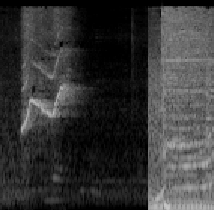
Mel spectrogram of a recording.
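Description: A short whistle that rises, dips and rises again. After a brief silence, loud music with a heavy bass beat cuts in abruptly.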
